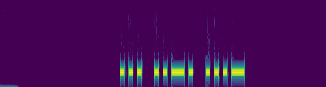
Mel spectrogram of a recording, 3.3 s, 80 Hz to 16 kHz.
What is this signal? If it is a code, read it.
Morse code, heard as a keyed tone, about 28 wpm, 700 Hz. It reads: SFV
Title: USA Call Sign Postfixes - 3 Letters 28wpm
